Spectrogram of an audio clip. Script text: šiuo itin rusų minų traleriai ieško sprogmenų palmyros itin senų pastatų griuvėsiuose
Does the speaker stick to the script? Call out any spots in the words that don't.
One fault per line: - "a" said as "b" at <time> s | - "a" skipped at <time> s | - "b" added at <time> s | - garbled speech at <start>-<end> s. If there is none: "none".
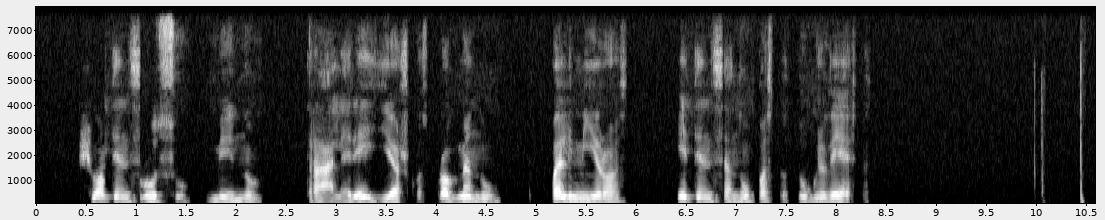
none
